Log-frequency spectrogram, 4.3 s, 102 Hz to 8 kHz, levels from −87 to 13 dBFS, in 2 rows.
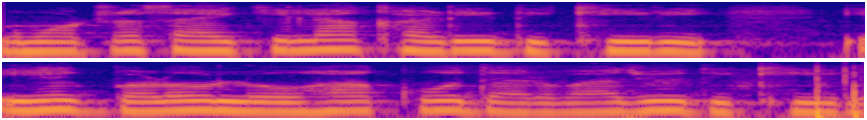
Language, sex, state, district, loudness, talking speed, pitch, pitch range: Rajasthani, female, Rajasthan, Nagaur, -19 LUFS, 95 wpm, 185 Hz, 175-190 Hz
